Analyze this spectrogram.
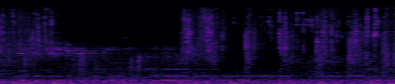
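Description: Footsteps tread softly on stone.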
